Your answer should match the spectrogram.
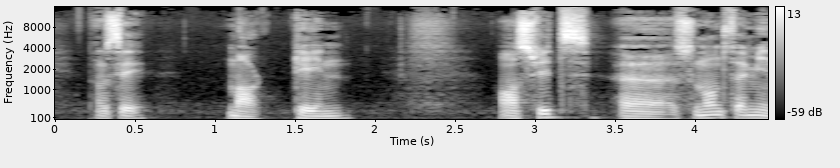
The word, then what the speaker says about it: Martin: et E de car ensuite le RT dans son prénom est prononcé en fait plutôt comme un T qui est rallongé qui est un peu plus retenu et qui surtout qui rétroflexe c'estàdire avec la pointe de la langue qui est vers le haut donc ce n'est pas c'est plutôt voilà avec un T rétro Flex donc c'est Martin ensuite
